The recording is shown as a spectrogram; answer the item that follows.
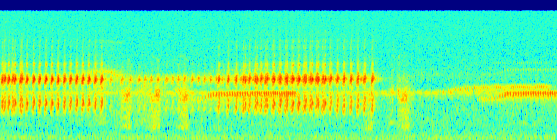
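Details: Night chorus of tree frogs from a pond in north-east Italy, mid-April: fast bursts of pulsed croaking, about four per second, pausing and resuming, over a continuous mole cricket trill that rises to the fore near the end.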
